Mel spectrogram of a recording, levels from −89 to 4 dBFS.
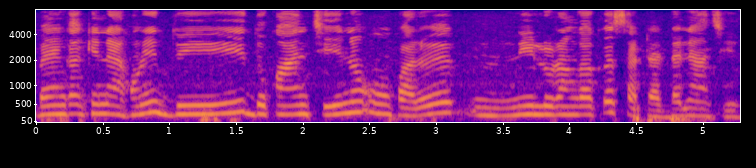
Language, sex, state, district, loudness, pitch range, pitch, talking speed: Garhwali, female, Uttarakhand, Tehri Garhwal, -23 LUFS, 225-255 Hz, 235 Hz, 160 wpm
